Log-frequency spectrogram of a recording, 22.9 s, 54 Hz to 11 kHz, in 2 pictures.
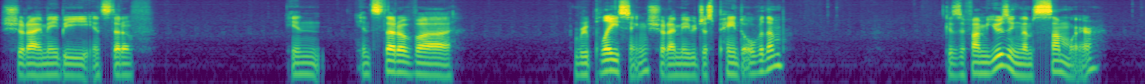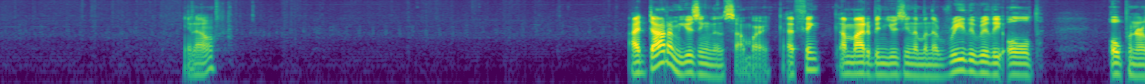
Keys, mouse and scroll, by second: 3.5-5.7 scroll down 6, 13.1 middle click, 13.6 ctrl+n, 14.3 Escape, 16.2 right click, 18.5 right click.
